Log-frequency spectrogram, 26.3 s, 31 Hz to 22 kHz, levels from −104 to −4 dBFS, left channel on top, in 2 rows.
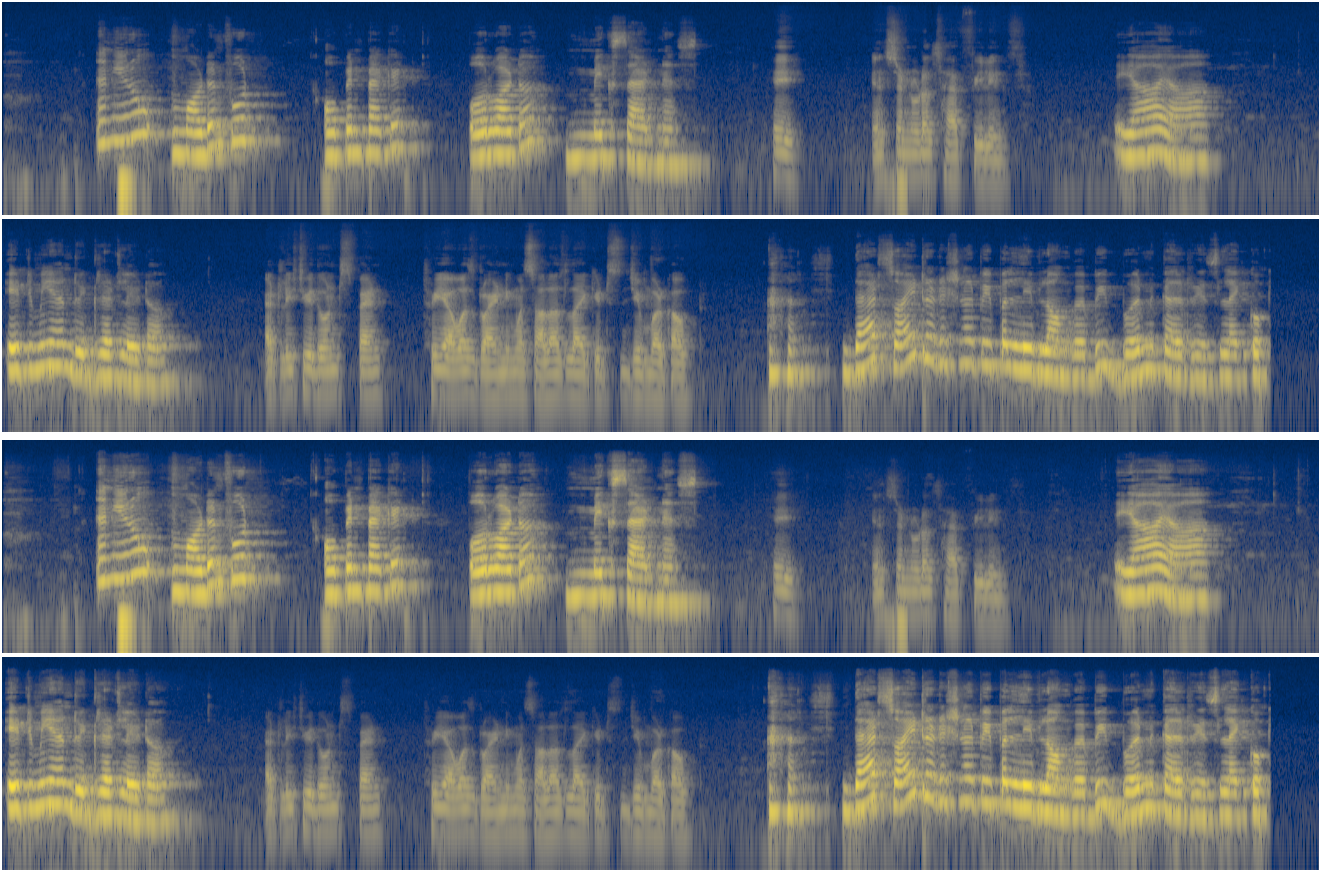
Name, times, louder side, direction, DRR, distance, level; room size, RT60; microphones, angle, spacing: voice 1, 0.9-2.8 3.2-4.2 4.7-7.0 11.1-12.2 13.2-15.0 20.8-21.3 21.6-25.9, right 4 dB, 55° right, 0.9 m, -22 dB
voice 2, 8.7-10.1 15.8-17.0 17.4-20.1, left 2 dB, 90° left, 6.1 m, -37 dB
head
